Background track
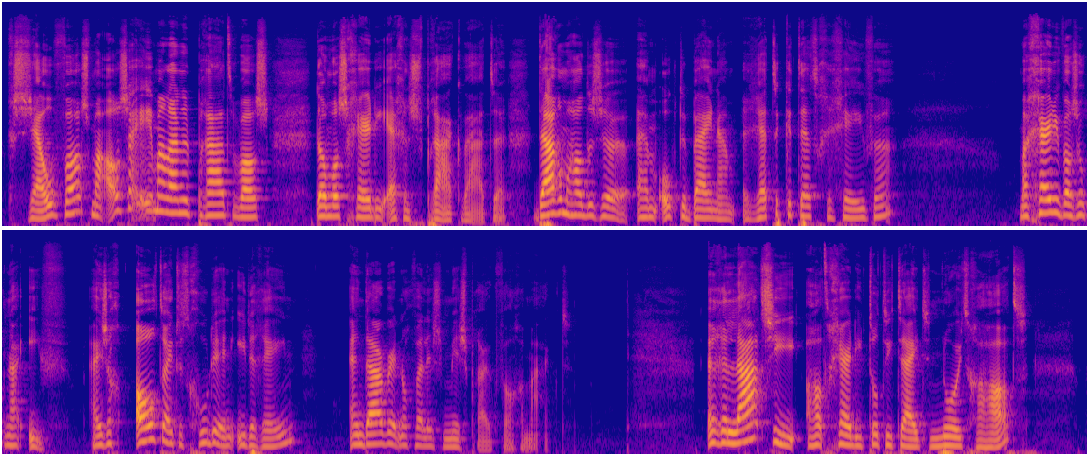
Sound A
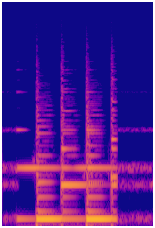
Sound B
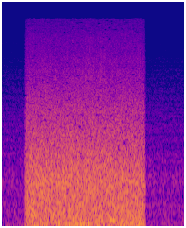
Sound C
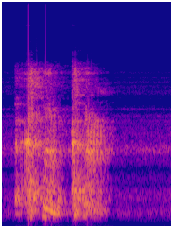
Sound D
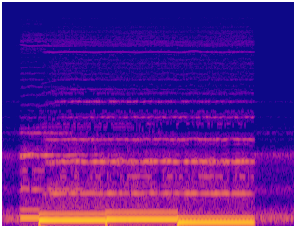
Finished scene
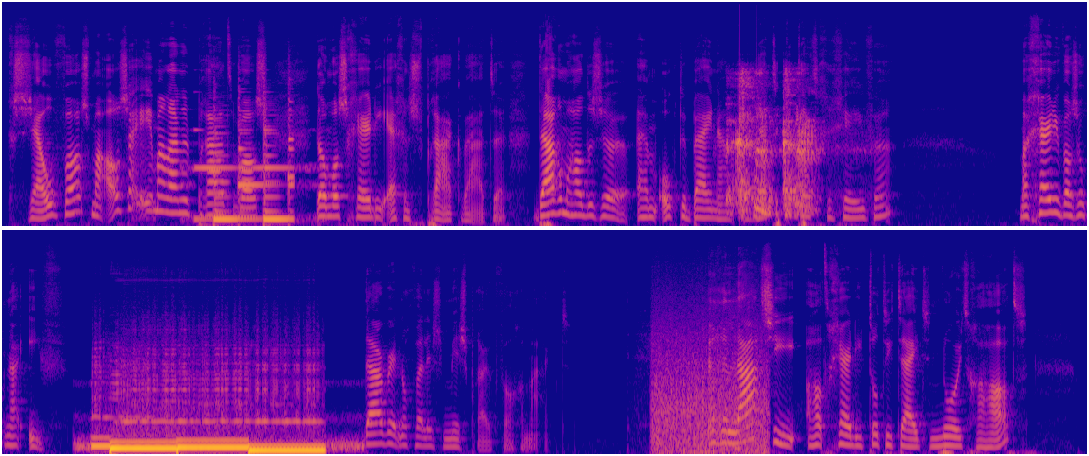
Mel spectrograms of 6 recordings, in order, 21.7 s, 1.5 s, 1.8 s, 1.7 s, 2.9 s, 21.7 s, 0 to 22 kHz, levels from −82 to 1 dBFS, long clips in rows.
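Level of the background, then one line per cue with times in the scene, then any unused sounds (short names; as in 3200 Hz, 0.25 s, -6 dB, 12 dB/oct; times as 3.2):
background track -12.5 dB
1.77 add A -7.5 dB
7.11 add C -7.5 dB
11.56 replace with D -0.5 dB + Wiener smoothing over 41 samples
17.1 add B -12.5 dB + power-law curve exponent 1.4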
